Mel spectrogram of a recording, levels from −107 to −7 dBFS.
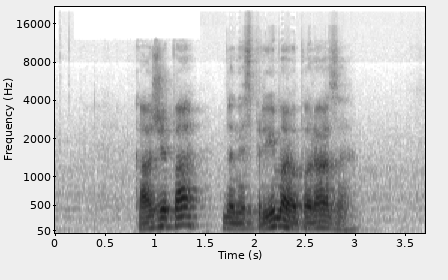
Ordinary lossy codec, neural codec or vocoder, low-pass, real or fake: Opus, 32 kbps; vocoder, 44.1 kHz, 128 mel bands every 512 samples, BigVGAN v2; 19.8 kHz; fake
